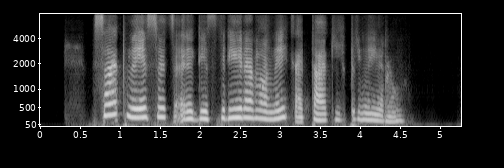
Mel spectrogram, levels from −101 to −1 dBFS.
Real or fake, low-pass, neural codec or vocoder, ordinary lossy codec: fake; none; codec, 16 kHz, 1 kbps, FreqCodec, smaller model; none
